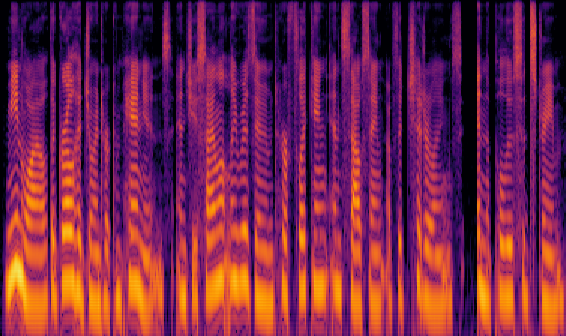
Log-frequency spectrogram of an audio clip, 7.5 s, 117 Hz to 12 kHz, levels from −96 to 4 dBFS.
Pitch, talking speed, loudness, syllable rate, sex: 205 Hz, 175 wpm, -21 LUFS, 5.1 syllables/s, female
